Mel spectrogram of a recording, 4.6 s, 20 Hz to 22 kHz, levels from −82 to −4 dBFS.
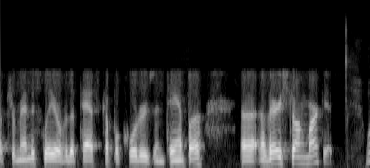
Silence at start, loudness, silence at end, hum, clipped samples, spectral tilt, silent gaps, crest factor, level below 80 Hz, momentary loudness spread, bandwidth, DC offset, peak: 0 s; -23 LUFS; 0 s; none; under 0.1%; -7.5 dB/octave; none; 18 dB; -66 dBFS; 7 LU; 12 kHz; under 0.1%; -6 dBFS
